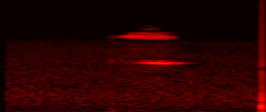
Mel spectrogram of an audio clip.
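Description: Near silence, broken by one faint, short, high-pitched steady tone about a second in.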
